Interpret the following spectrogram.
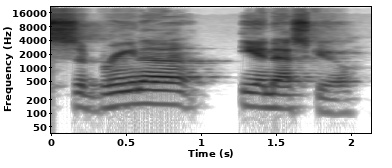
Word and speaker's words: Sabrina Ionescu: This girl, I think I'm going to pronounce her name incorrectly, I bet, but I think it's Sabrina Ionescu.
